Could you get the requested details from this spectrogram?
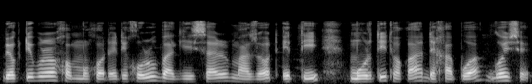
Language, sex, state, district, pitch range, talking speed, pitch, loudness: Assamese, male, Assam, Kamrup Metropolitan, 130-170 Hz, 135 wpm, 145 Hz, -16 LUFS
